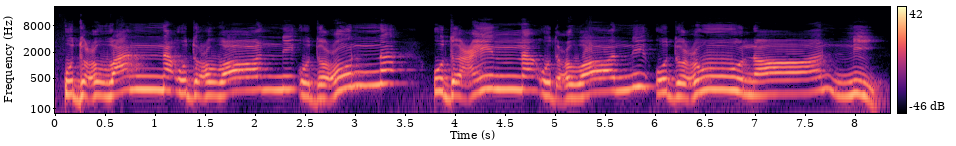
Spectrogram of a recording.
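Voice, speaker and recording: A man with a Tajik-accented Persian voice teaching an Arabic grammar lesson, reciting verb forms slowly and often checking that listeners follow. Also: on the high side, a little mellow. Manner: drills verb forms slowly, stretching each word.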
